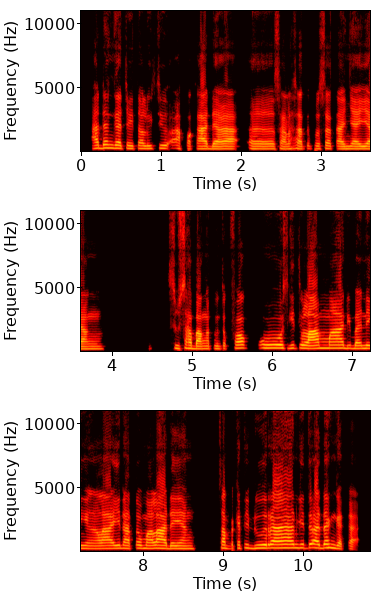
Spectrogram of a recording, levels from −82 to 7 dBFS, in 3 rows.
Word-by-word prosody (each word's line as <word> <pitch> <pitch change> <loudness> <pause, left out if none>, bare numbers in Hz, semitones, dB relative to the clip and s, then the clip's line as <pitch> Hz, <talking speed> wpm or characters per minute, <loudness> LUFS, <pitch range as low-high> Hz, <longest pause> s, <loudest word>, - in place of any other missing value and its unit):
ada 235 +2 -1
gak 235 -3 0
cerita 220 -1 -4
lucu? 220 +2 -5
Apakah 200 -3 -2
ada, 195 -1 +1 0.3
eee, 195 -2 -2
salah 195 -1 -3
satu 205 -1 -4
pesertanya 195 -1 -2
yang 195 0 -1 0.8
susah 230 0 -2
banget 205 +1 +1
untuk 210 -1 -10
fokus 255 0 0
gitu, 245 0 -5
lama 245 +2 +5
dibanding 225 0 -2
yang 210 - -4
lain 225 +2 +2
atau 230 +1 -1
malah 230 0 +4
ada 215 - -2
yang 215 0 -1 0.3
sampai 250 -1 -3
ketiduran 265 +2 +3
gitu, 280 +1 0
ada 275 +1 +4
gak, 235 -8 -1
Kak? - - -10
225 Hz, 165 wpm, -23 LUFS, 205-245 Hz, 0.8 s, lama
